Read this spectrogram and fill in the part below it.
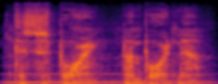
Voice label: bored; 30 rock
